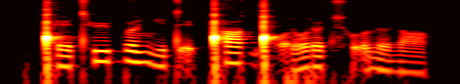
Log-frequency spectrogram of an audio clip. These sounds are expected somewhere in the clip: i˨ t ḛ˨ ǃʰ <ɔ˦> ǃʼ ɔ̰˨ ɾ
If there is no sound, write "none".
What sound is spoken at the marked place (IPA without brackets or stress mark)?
ɑ˦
